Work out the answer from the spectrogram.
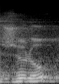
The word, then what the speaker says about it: Gelot: Apparemment, il faut prononcer Gelot.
